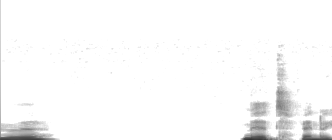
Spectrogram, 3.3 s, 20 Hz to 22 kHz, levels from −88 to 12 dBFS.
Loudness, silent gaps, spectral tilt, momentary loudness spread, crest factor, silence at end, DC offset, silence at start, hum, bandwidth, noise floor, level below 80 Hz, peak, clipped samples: -19 LUFS; none; -9 dB/octave; 10 LU; 14 dB; 0 s; under 0.1%; 0 s; none; 8 kHz; -82 dBFS; -74 dBFS; -6 dBFS; under 0.1%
